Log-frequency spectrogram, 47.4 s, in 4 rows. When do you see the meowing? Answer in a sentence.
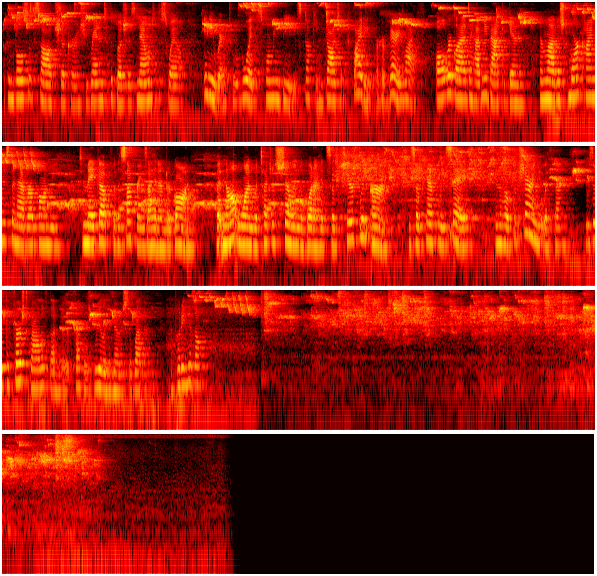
You can't hear the meowing here.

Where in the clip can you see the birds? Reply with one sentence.
You can hear the birds from 0.0 to 37.5 s.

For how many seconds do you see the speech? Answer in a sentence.
The speech can be heard for 28 seconds in total.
